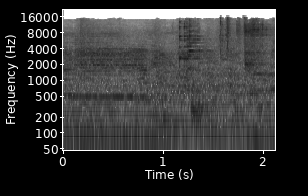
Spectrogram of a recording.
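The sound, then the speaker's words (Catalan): Limited-edition Estrella Damm glass beer bottles, made for the 125th anniversary of FC Barcelona, clink together in a few quick, bright knocks over a steady low background murmur. “Així és com sonen les ampolles d'edició limitada d'Estrella Damm pel 125è aniversari del Futbol Club Barcelona.”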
